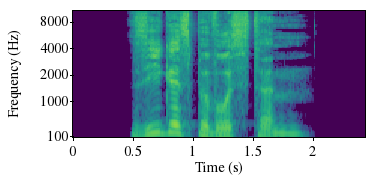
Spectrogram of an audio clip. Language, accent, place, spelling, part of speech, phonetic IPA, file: German, Germany, Berlin, siegesbewusstem, adjective, [ˈziːɡəsbəˌvʊstəm], De-siegesbewusstem.ogg
- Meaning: strong dative masculine/neuter singular of siegesbewusst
